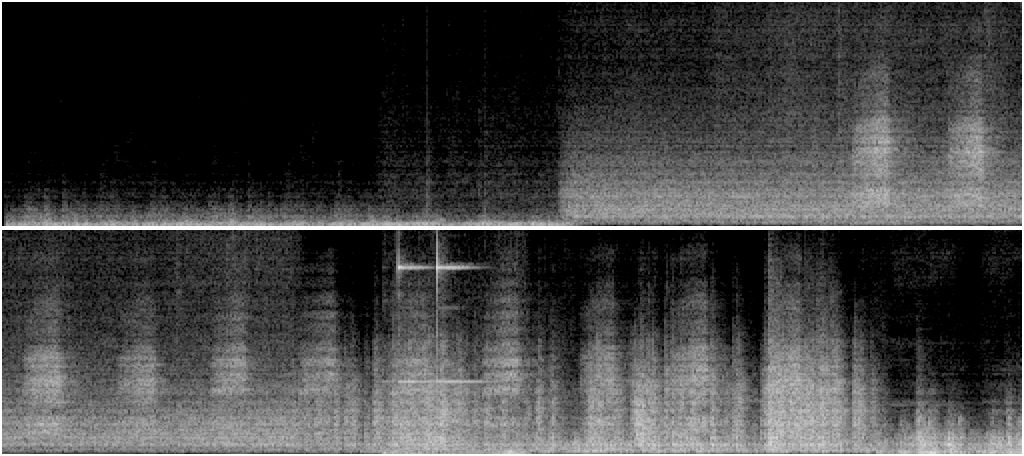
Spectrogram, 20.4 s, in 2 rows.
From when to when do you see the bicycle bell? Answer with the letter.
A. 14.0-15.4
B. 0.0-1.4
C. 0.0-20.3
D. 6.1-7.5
A.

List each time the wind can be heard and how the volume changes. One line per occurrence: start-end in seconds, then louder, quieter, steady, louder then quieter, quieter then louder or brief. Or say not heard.
0.0-20.3 louder.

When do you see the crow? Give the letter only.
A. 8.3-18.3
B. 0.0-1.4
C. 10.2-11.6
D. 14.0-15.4
A.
